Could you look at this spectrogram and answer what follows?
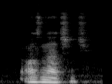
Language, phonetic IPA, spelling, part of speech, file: Polish, [ɔˈznat͡ʃɨt͡ɕ], oznaczyć, verb, LL-Q809 (pol)-oznaczyć.wav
